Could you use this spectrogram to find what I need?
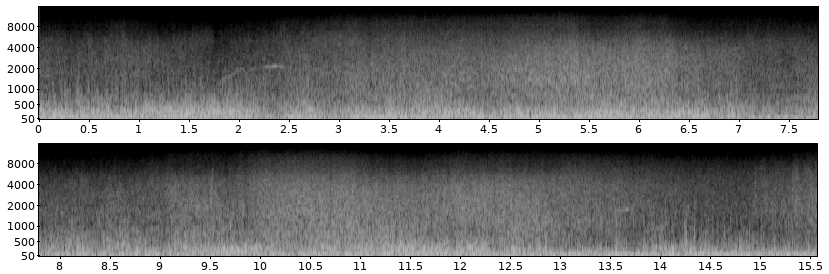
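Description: Small waves wash and break on a sandy shore.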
